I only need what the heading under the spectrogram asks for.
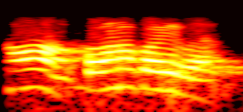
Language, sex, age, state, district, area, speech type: Odia, female, 45-60, Odisha, Boudh, rural, conversation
